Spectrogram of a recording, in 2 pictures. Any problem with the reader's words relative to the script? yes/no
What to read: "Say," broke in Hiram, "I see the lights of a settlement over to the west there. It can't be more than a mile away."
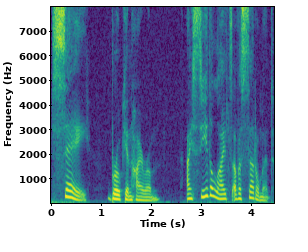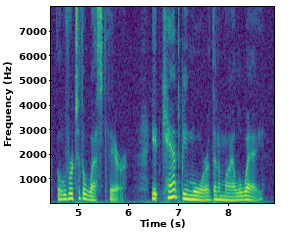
no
